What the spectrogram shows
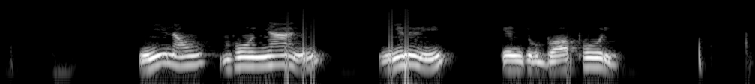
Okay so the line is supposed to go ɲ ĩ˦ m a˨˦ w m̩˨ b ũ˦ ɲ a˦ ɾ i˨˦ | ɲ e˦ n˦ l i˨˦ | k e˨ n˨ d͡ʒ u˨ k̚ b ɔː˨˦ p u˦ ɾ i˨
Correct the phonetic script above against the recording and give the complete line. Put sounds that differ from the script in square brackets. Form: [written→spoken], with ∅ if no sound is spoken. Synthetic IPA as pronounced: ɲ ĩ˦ [m→n] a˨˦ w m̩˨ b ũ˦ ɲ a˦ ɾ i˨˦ | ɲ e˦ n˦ [l→ɾ] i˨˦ | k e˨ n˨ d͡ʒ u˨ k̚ b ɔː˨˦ p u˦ ɾ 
